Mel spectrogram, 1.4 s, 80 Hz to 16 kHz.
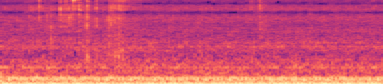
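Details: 2009 Infiniti FX50 after replacing a coil pack for code P0302: deep, steady, even idle hum with no misses or stumbles; firing smoothly on all cylinders.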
